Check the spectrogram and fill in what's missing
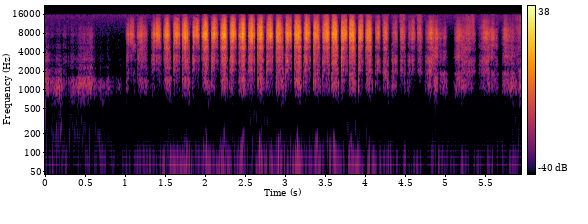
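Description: A marker tip held in the hand rubs steadily back and forth over one small area of a thin printed paper coloring page resting flat on a solid board. After a soft hiss, about 33 quick, bright, scratchy strokes follow in a fast, fairly even rhythm, then fade to lighter rubbing at the end.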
